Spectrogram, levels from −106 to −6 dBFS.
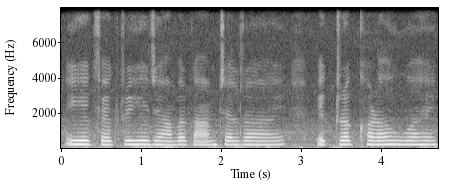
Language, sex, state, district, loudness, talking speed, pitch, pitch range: Hindi, female, Bihar, Begusarai, -15 LUFS, 205 wpm, 215 Hz, 210-220 Hz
